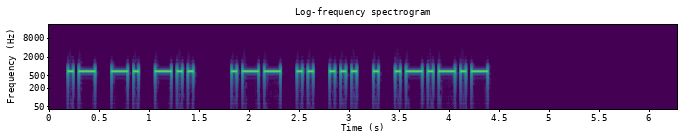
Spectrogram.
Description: Morse code, heard as a keyed tone, about 21 wpm, 700 Hz. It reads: AND WISE.
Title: Sentences from Top 1600 Words 22wpm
